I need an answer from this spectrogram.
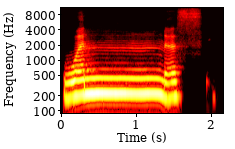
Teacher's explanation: वन नून पे गुन्ना करना है, सीन में सिटी वाली आवाज आएगी।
